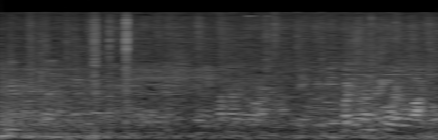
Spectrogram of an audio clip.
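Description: Steady low background hum, with faint, indistinct voice-like calls over it.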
